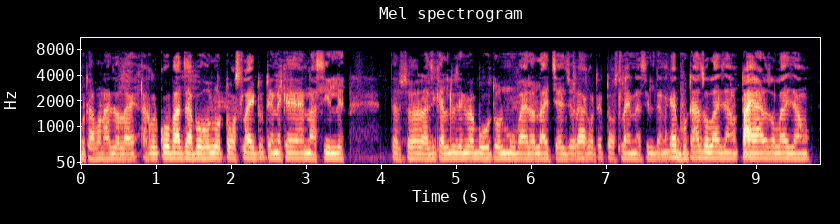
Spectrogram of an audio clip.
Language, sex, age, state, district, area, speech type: Assamese, male, 45-60, Assam, Golaghat, rural, spontaneous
